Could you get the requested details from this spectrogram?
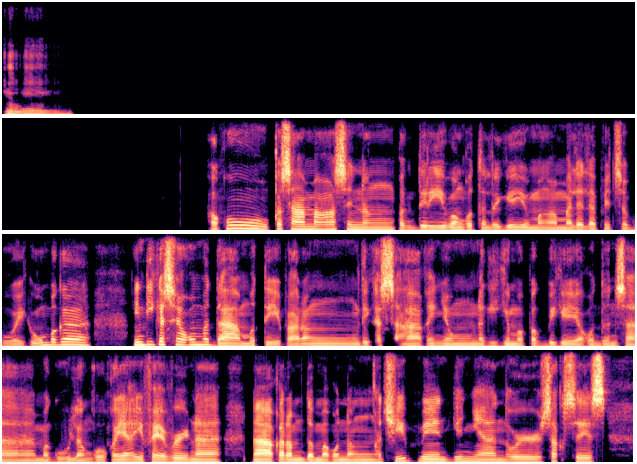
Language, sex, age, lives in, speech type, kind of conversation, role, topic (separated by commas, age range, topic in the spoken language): Filipino, male, 25-29, Philippines, conversation, podcast, guest, Ano ang mga maliliit mong hakbang para unti-unting maabot ang pangarap mo?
